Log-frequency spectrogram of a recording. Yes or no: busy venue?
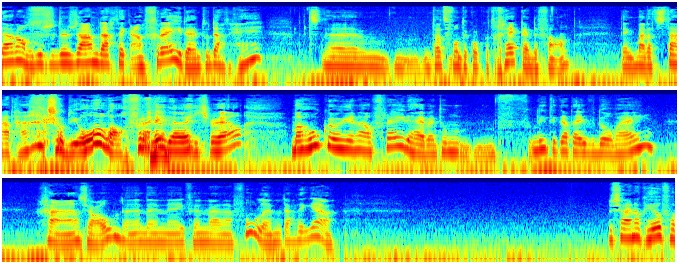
no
